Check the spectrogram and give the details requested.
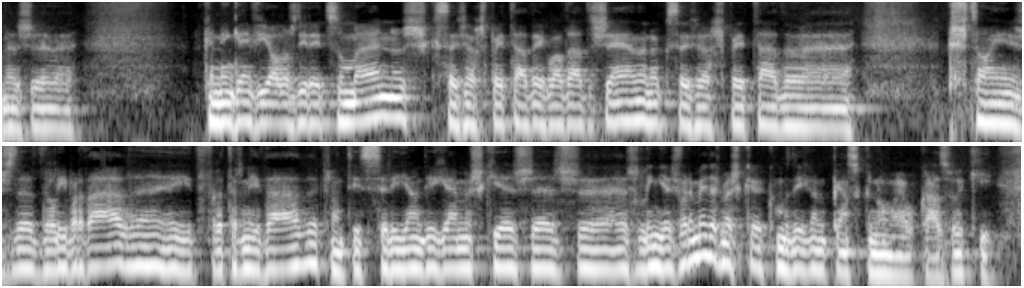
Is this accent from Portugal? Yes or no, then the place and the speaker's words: yes; Carregal do Sal, Centro, Portugal; este querido Conselho, eh, que, onde nasci, onde há 54 anos, eh, eh, onde é a minha terra há 54 hum. anos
